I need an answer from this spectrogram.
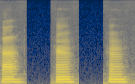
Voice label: palantla chinantec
